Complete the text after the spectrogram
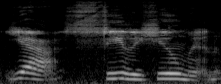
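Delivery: usual speaking voice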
